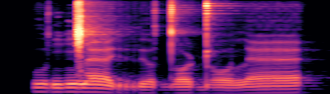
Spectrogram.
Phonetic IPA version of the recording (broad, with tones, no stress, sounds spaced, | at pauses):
u˦ d ŋ͡ǀ æ˦˨ rʲ ɔ˨ d ɔ˨ ɖ ɔ˨ l æ˦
